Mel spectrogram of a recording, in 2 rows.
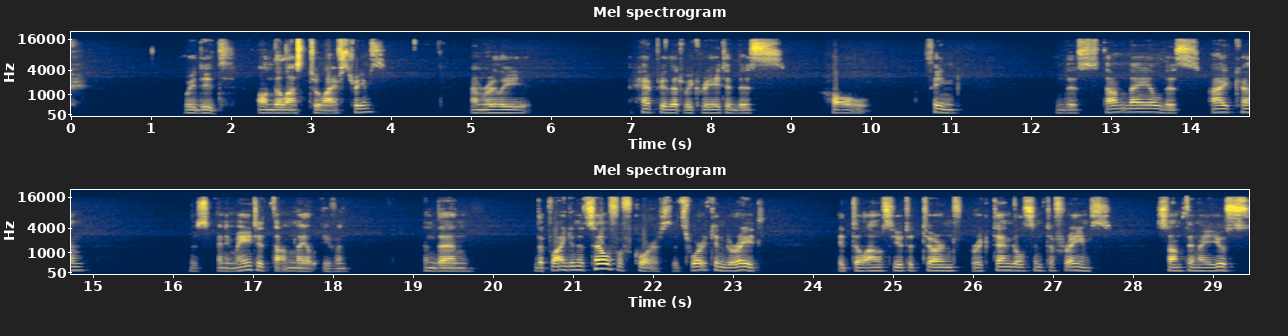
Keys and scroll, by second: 29.2-29.4 scroll up 1.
